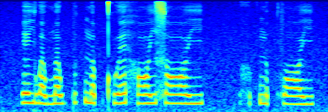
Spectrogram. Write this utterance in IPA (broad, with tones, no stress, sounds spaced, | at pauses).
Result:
e˨ j w ɐ˨˩ w n̪ ɐ˨ w p ɪ˨˥ k̚ n̪ ɐ˨ p̚ kʷʰ ɛː˨˥ h ɔː˨˧ j s ɔː˧ j | h ʊ˨˥ k̚ n̪ ɐ˧ t̚ f ɔː˨ j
